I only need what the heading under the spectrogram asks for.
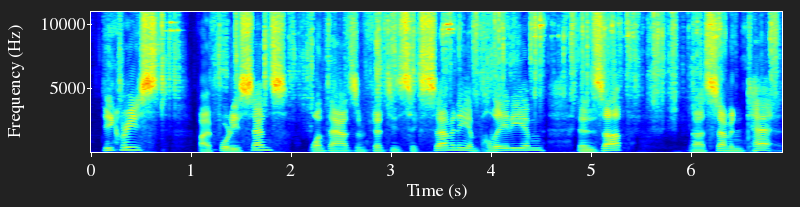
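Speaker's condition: Cleft lip and palate

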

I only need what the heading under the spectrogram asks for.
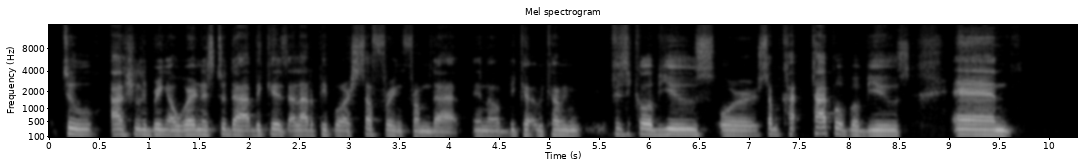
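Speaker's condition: No condition

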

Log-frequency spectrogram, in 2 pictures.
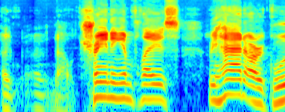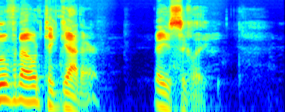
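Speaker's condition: Cleft lip and palate; has tinnitus

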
